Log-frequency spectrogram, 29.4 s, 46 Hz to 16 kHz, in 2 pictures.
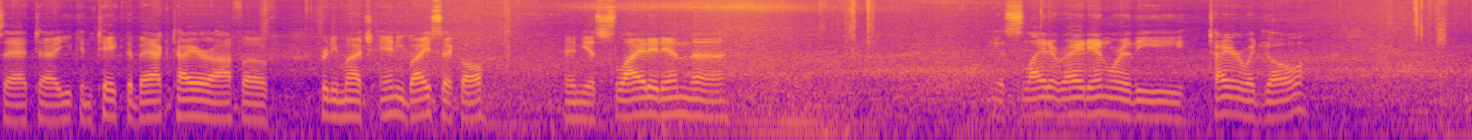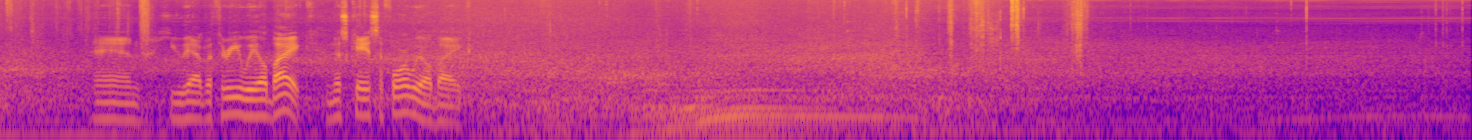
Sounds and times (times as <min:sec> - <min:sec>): Speech: 0:00.0 - 0:04.9, 0:05.7 - 0:07.3, 0:09.9 - 0:13.1, 0:15.7 - 0:19.4
Vehicle: 0:00.0 - 0:29.4.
